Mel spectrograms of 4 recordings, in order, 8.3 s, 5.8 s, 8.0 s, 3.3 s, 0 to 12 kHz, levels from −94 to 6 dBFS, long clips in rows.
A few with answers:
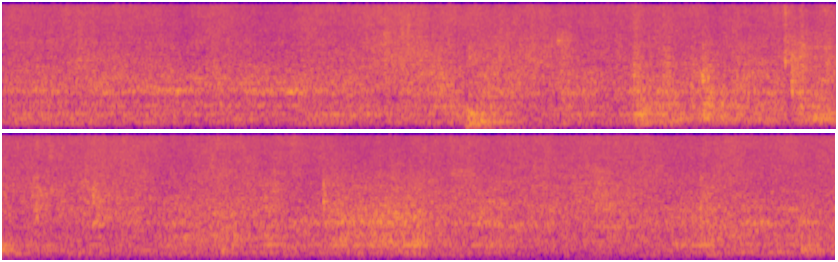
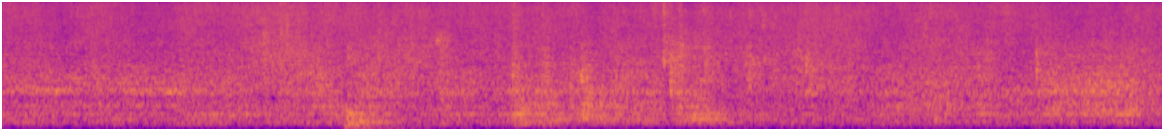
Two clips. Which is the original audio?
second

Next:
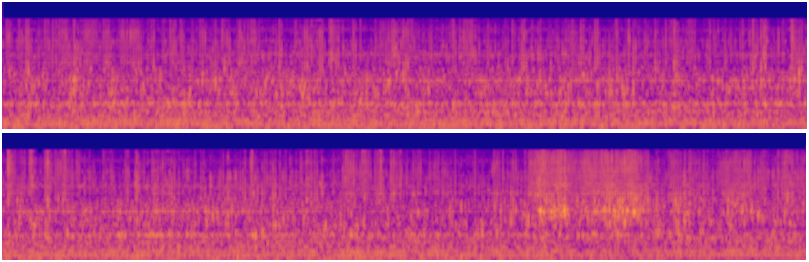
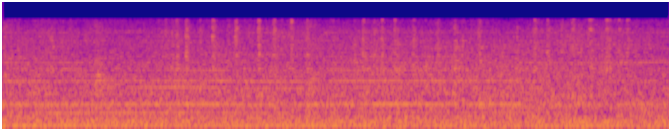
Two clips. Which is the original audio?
second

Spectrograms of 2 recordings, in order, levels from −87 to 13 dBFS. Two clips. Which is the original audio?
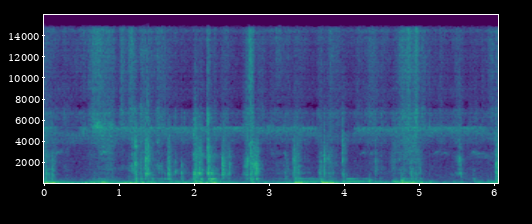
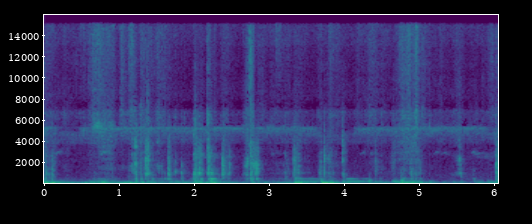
second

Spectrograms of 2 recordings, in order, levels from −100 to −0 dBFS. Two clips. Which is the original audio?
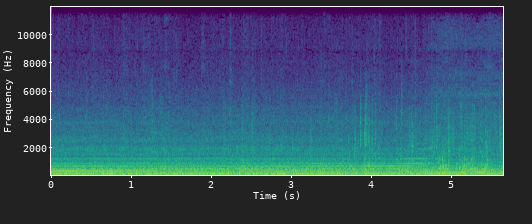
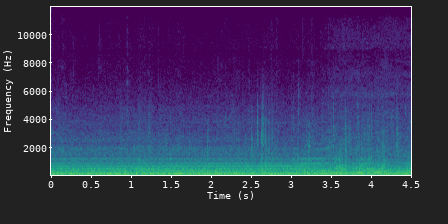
first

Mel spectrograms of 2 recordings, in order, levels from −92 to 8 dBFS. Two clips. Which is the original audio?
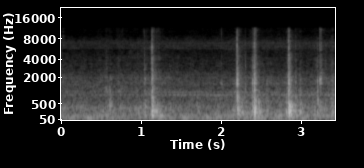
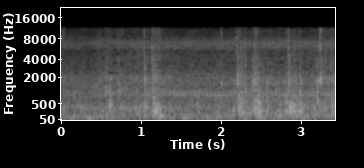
second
